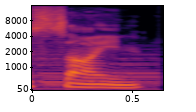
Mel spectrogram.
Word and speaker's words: sign: क्या होता है कि एन से पहले हम हमेशा जी को साइलेंट रखते हैं। यानी कि अगर किसी भी लेटर में जी के तुरंत बाद एन आ रहा है तब वहाँ पे हम जी की प्रोनाउंसिएशन नहीं करते हैं, वहाँ पे हम क्या करते हैं, जी को साइलेंट कर देते हैं। फॉर एग्जाम्पल SIGN साइन, तो यहाँ पे साइन नहीं बोलेंगे, साइन बोलेंगे, साइन।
